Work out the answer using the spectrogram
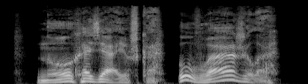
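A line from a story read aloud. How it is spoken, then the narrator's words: Sweet purring voice. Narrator (Russian): сладким голосом промурлыкал Министрель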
